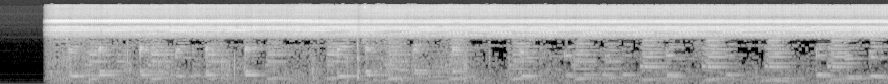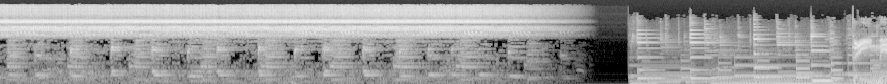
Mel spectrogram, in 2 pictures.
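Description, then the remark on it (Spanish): A dense chorus of crickets trills steadily and loudly at night in Ejido Jerusalén, Chiapas, a constant high-pitched shimmer with faint pulsing beneath, filling the scene for about fifteen seconds before it cuts abruptly to a different, busier sound. “Vamos a escuchar la siguiente postal sonora, Noche en Ejido, Jerusalén, Chiapas.”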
